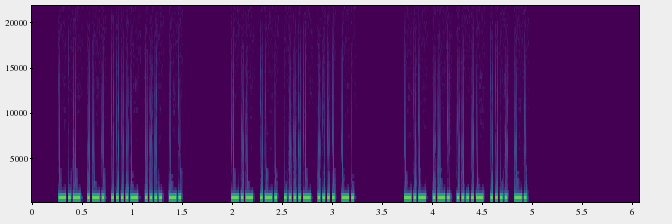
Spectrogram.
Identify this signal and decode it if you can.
Morse code, heard as a keyed tone, about 52 wpm, 700 Hz. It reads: KR4HN KR4HN KR4HN
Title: USA Call Signs - 5 Characters - Repeated 3x - 50wpm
